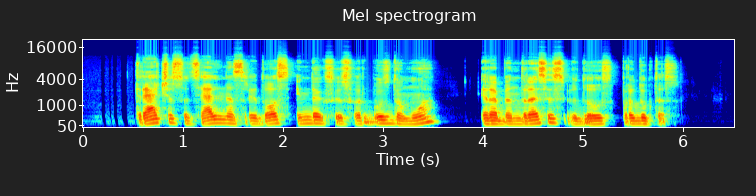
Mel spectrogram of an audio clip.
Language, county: Lithuanian, Vilnius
